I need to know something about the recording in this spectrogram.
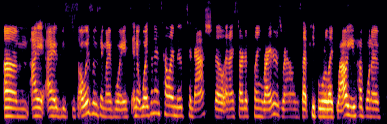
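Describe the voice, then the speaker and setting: A woman's voice: mid-range voice, steady tone, a little fast, hardly any pauses, no echo, low-quality recording. A young woman from San Antonio, a country singer-songwriter, talking openly and earnestly in a casual podcast interview. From San Antonio, Texas. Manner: open, earnest, talkative. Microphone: podcast microphone.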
